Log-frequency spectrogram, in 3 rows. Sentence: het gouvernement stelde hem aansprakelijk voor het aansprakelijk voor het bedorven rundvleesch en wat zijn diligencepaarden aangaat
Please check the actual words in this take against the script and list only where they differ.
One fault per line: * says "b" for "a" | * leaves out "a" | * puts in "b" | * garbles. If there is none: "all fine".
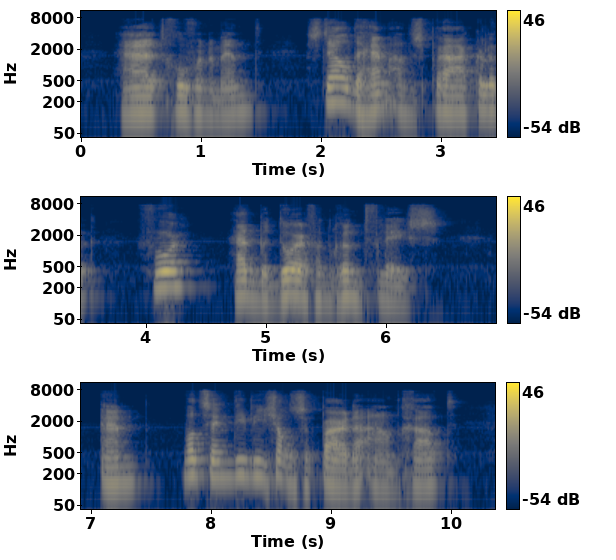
* leaves out "aansprakelijk voor het"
